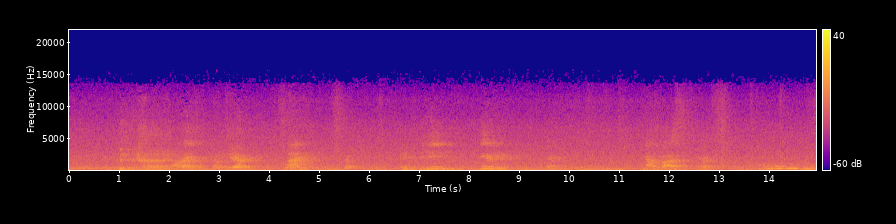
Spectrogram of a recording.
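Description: A man speaks calmly in a large echoing hall.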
